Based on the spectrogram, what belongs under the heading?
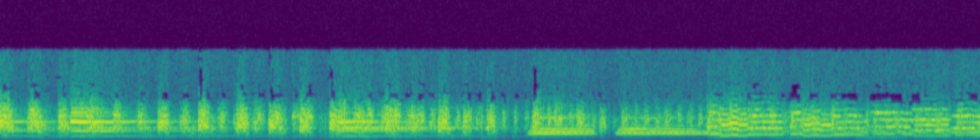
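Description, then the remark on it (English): A train whistle blows loud, sounding long sustained chords that shift in pitch several times as the train departs, with no speech throughout. “All aboard, away we go. Get that little lady on the train, boy.”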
